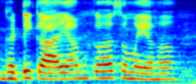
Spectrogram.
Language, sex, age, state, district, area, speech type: Sanskrit, female, 18-30, Maharashtra, Chandrapur, urban, read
